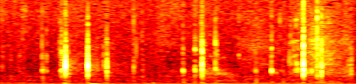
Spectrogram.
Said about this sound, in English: Aggressive typing.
